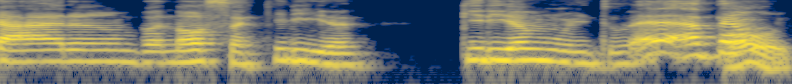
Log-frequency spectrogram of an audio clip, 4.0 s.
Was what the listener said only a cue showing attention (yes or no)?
yes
